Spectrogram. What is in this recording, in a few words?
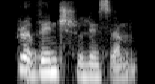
"provincialism", Indian; Dictionary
